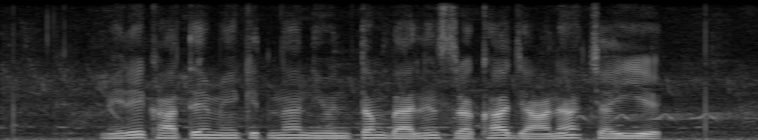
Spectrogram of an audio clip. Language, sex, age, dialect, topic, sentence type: Hindi, male, 18-24, Marwari Dhudhari, banking, question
